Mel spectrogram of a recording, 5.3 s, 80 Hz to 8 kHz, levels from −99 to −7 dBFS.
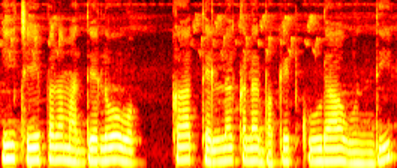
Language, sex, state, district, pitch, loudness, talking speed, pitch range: Telugu, female, Karnataka, Bangalore, 170 Hz, -15 LUFS, 100 wpm, 160-180 Hz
